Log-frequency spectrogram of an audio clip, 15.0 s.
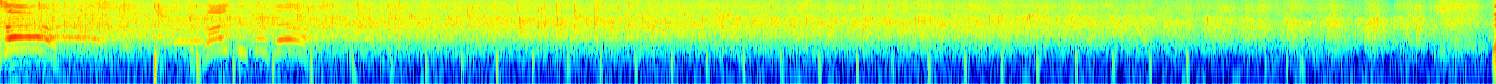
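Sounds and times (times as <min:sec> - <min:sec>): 
audience whoops and shouts: 0:00.0 - 0:03.1
audience clapping: 0:00.0 - 0:14.9.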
